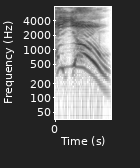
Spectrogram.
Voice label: "ay yo" british; Voice

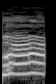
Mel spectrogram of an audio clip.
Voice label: "wrr", voice; ooh ahh

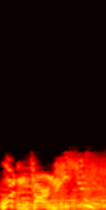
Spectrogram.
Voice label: "what in tarnation", expletives, g-rated swears; Voice

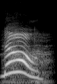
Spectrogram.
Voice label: "no" girl; Voice; expletives

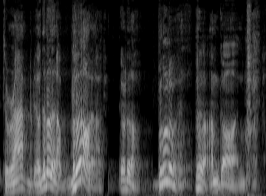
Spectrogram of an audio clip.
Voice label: tarapta bluh bluh i'm gone, Voice gibbrish

